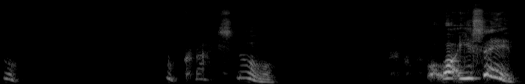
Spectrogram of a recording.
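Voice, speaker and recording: A woman playing an anxious young male miner in a radio play, blunt and wry, with a husky voice and a Northern English accent. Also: high-pitched, wildly swooping pitch, very slow, darkish tone, full character voice. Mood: fearful, sardonic. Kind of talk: radio drama acting.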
